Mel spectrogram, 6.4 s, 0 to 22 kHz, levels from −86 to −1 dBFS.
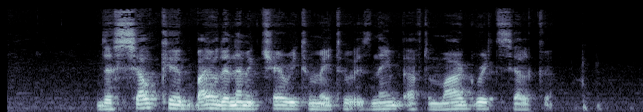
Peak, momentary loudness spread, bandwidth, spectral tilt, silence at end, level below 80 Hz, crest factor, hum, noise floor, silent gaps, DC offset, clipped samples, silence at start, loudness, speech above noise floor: -2 dBFS; 11 LU; 16 kHz; -5.5 dB/octave; 0.6 s; -52 dBFS; 16 dB; none; -50 dBFS; none; under 0.1%; under 0.1%; 0.95 s; -16 LUFS; 35 dB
